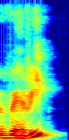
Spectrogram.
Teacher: the letter R in very is pronounced as a flap or tap by some English people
